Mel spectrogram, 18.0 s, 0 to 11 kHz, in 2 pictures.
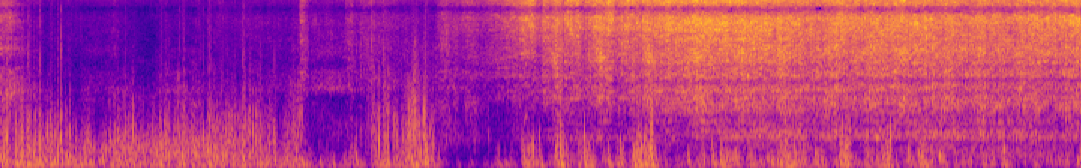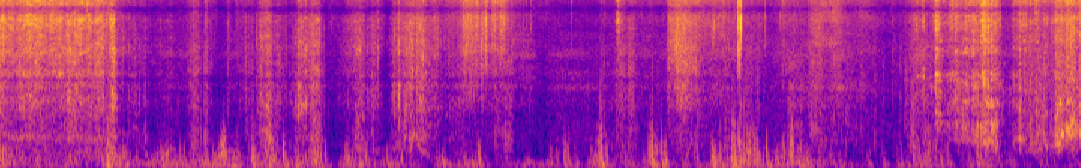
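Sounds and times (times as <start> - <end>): wind buffeting microphone: 0.0 - 18.0
cordless drill turning ice auger: 4.2 - 10.2, 16.6 - 18.0.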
